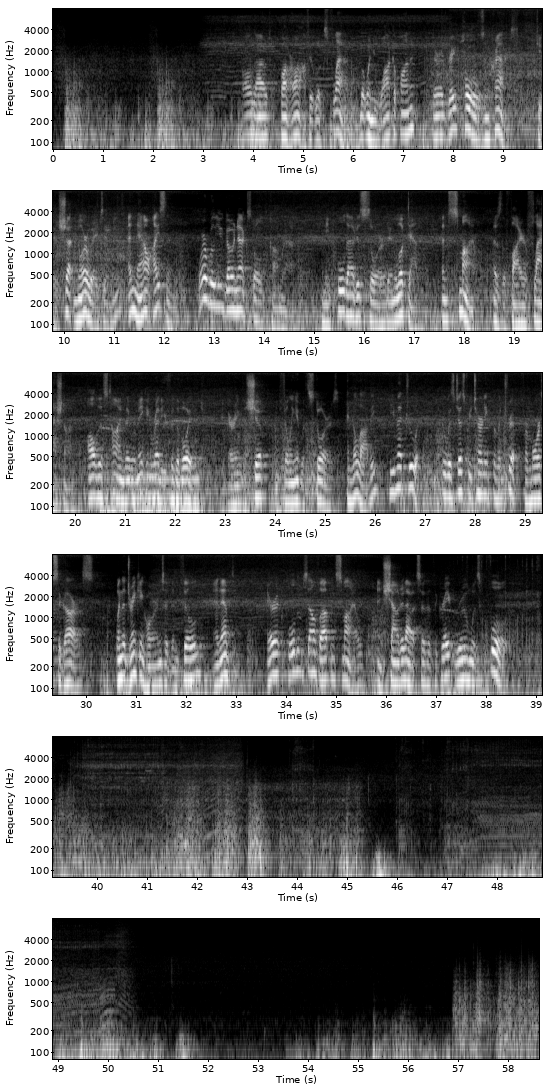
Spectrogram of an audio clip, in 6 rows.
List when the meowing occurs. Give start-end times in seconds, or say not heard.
20.4-22.5, 37.0-38.1.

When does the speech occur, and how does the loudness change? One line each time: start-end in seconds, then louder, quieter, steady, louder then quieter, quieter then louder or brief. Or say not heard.
3.8-38.7 steady.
